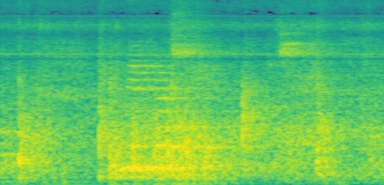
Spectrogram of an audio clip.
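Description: Several hollow knocks on a neighbour's door on the fifth floor, spaced unevenly over a few seconds, each with a short ringing decay, against faint background murmur.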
